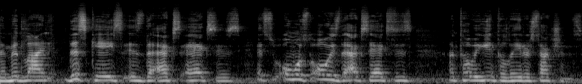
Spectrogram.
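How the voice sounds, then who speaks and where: A man's high, bright, sharp voice at a moderate pace, with audible room echo. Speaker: math teacher. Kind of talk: lecture.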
